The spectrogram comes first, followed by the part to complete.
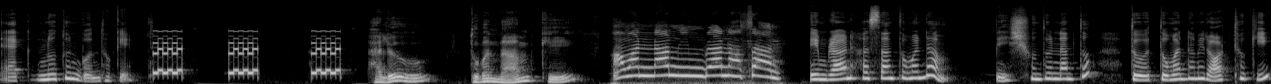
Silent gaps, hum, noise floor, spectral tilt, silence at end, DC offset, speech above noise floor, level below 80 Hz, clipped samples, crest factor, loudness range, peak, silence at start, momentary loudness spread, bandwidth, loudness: none; none; -64 dBFS; -5.5 dB/octave; 0 s; under 0.1%; 43 dB; -50 dBFS; under 0.1%; 16 dB; 3 LU; -6 dBFS; 0 s; 10 LU; 16.5 kHz; -21 LUFS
